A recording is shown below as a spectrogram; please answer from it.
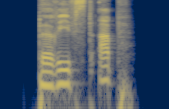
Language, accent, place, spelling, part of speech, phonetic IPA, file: German, Germany, Berlin, beriefst ab, verb, [bəˌʁiːfst ˈap], De-beriefst ab.ogg
- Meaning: second-person singular preterite of abberufen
